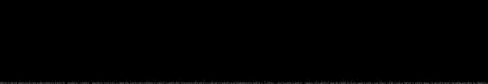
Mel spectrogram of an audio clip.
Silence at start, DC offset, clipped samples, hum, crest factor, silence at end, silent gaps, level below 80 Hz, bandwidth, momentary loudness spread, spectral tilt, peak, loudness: 0 s; under 0.1%; under 0.1%; none; 12 dB; 0 s; none; -64 dBFS; 16.5 kHz; 1 LU; -2.5 dB/octave; -48 dBFS; -61 LUFS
